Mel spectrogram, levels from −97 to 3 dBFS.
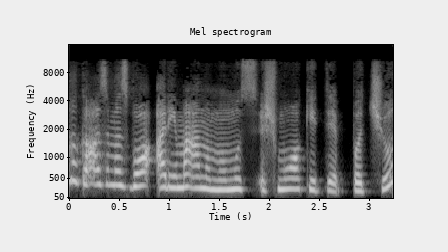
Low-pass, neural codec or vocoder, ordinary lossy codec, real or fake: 10.8 kHz; codec, 24 kHz, 0.5 kbps, DualCodec; MP3, 48 kbps; fake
